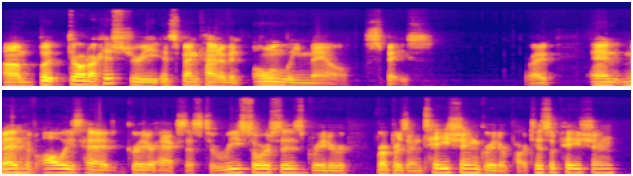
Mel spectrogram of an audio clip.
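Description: Speaking a little slowly, a man with a sharp-toned, medium-pitched voice gives a university lecture. His delivery is conversational and sarcastic, punctuated often by "right?"

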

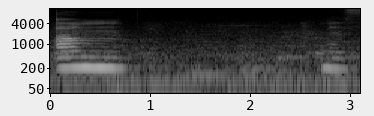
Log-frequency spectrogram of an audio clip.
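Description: Music plays behind a young South African woman, a YouTuber in her twenties, as she talks casually to camera indoors in her living room and drifts into playful asides. Her medium-pitched voice is monotone and extremely slow.

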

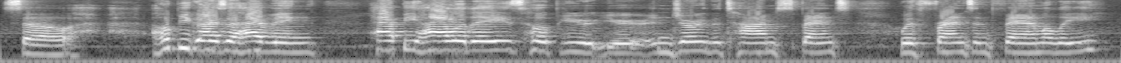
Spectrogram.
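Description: A young woman chats upbeat to her webcam in her home kitchen, reviewing a pie crust shield for a casual product vlog. Her medium-pitched voice barely moves in pitch and runs a little slow. The built-in webcam mic sits close to the camera, and the recording quality is low.

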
